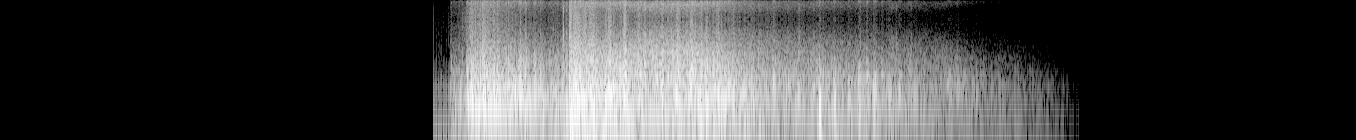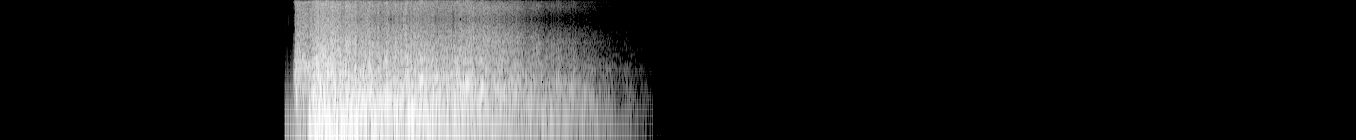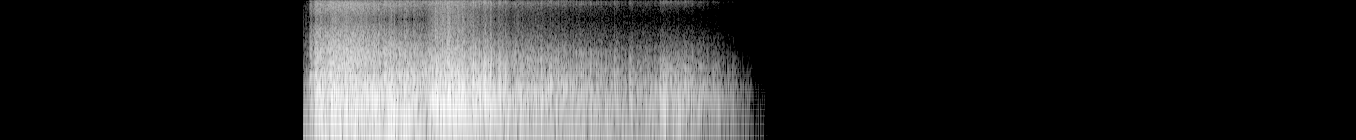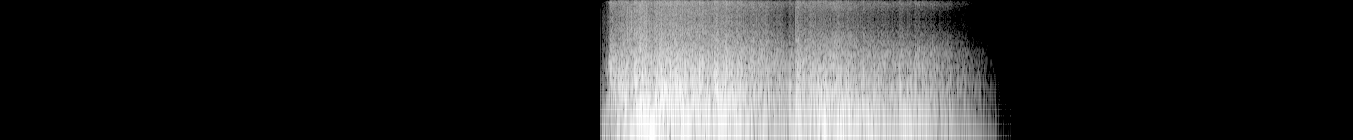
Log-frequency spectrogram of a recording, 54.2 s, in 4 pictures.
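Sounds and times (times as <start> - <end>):
thunder: 4.4 - 10.5, 16.4 - 19.8, 30.2 - 34.6, 46.7 - 50.6.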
